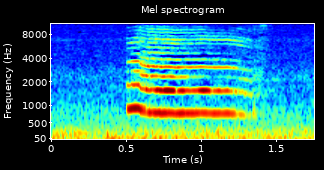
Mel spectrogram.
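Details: Female cat in heat wanting to mate, uttering one sustained meow just under a second long that starts slightly higher and settles lower, bright and harmonic, in a quiet room.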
